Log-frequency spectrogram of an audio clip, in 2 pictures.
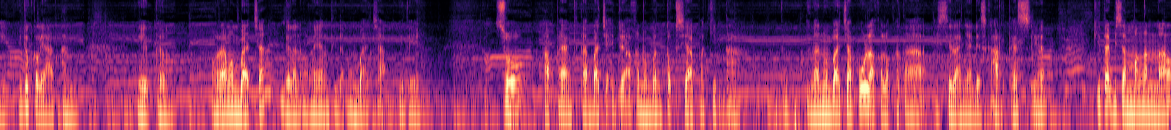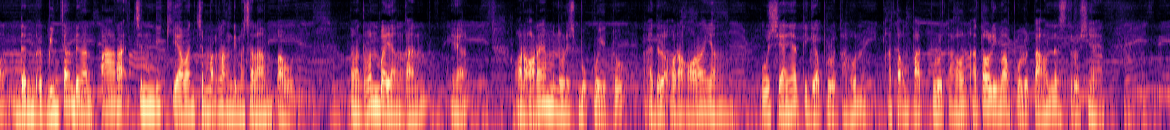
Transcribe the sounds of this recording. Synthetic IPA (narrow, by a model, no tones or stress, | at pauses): it̪ukəliɦat̪an | ɡit̪u | oɾaŋjməmbat͡ʃadəŋanoɾaŋjaŋt̪idak̚məmbat͡ʃa̰ɡit̪uja | so | ʔapajaŋki̥t̪abat͡ʃaʔit̪ua̰kanməmbənt̪ʊksiapakit̪a | ɡit̪udəŋanməmbat͡ʃapulakalokat̪a̰ist̪ilahɲadɛskart̪ɛsja | kit̪abisaməŋənaldanbərbiɲt͡ʃaŋdəŋanpaɾa̰t͡ʃəndikiawant͡ʃəmərlaŋdimasalampaw | t̪əmənt̪əmanbajaŋkan | ja | ʔoɾaŋoɾaŋjaŋmənulɪsbukuit̪u | adala̰ʔoɾaŋoɾaŋjaŋ | usiaɲat̪iɡapuluht̪aɦʊn | at̪awəmpat̪̚puluht̪aɦʊnat̪awlimapuluht̪aɦʊndansə̥t̪əɾʊsɲa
